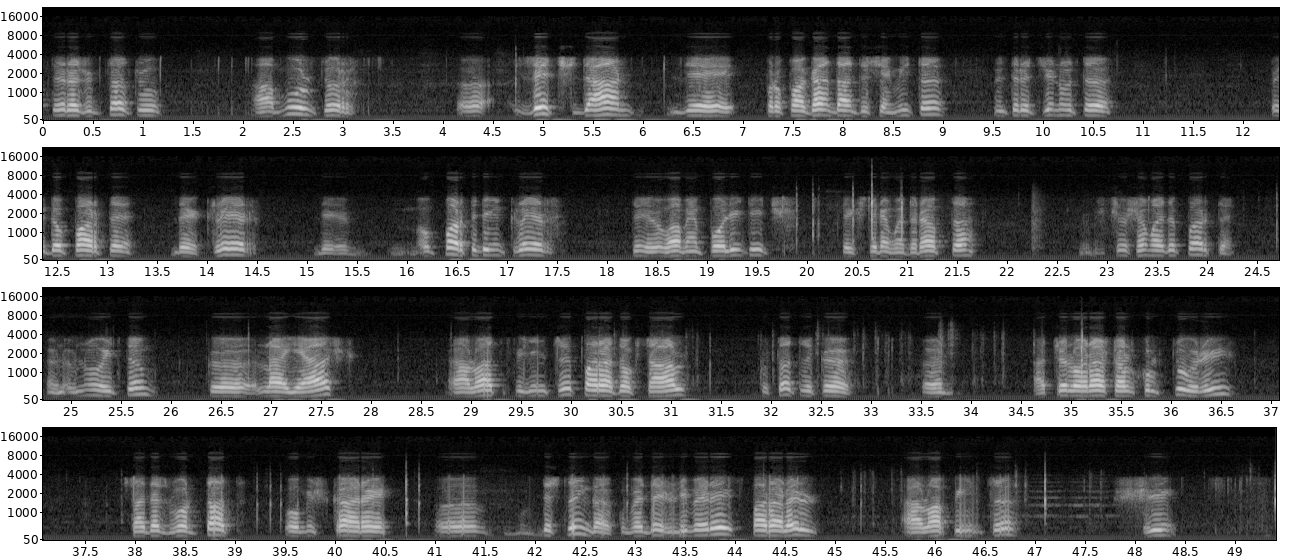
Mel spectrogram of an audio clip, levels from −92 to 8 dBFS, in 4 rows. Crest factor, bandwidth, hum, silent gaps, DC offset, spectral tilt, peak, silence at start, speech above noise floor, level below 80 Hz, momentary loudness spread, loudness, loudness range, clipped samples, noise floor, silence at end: 22 dB; 9.2 kHz; 50 Hz at -65 dBFS; none; under 0.1%; -4.5 dB/octave; 0 dBFS; 0.1 s; 39 dB; -66 dBFS; 18 LU; -22 LUFS; 6 LU; under 0.1%; -60 dBFS; 1.05 s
